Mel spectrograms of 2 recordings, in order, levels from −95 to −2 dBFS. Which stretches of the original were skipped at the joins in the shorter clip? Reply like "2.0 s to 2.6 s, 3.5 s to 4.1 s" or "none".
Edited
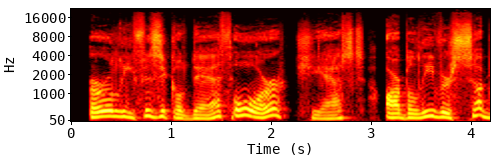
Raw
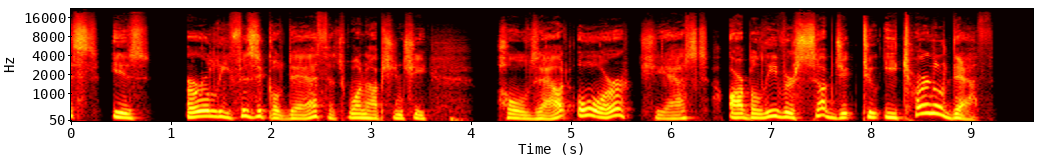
2.6 s to 5.0 s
